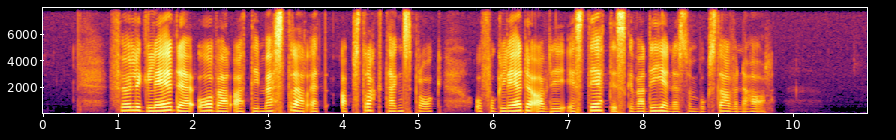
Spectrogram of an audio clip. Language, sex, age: Norwegian, female, 45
